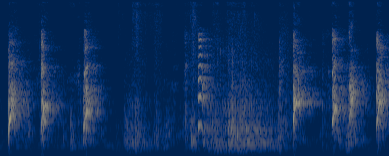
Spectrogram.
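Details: Shih Tzu puppy attacking a door stop, with bright yipping barks in quick pairs, a short scuffle and whine in the middle, then a closing run of three rapid yaps.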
